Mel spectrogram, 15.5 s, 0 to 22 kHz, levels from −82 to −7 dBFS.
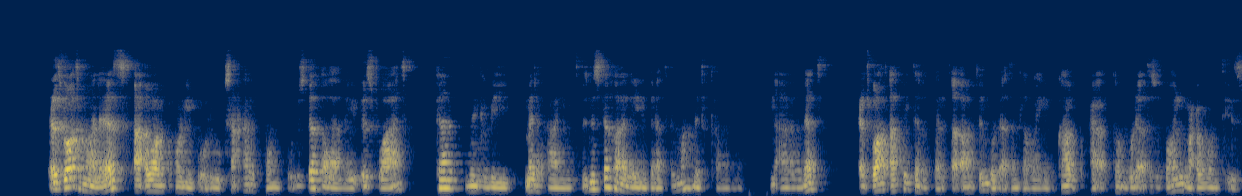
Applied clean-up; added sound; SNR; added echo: neural mask model DeepFilterNet 3.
